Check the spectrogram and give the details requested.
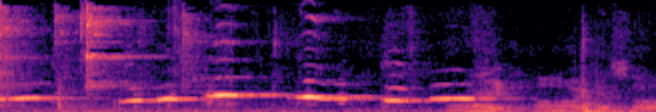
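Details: Pet cockatoo indoors at sunset: a run of clear whistled tones stepping up and down and gliding between pitches, followed by rougher voice-like sounds, in a small quiet room.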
